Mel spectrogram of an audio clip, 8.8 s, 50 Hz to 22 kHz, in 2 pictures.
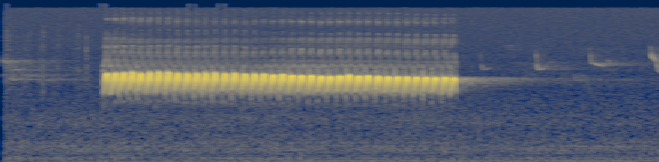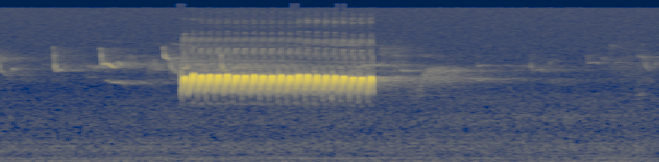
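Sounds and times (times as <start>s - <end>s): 
Eurasian nuthatch Sitta europaea trill: 0.7s - 3.4s, 4.4s - 7.7s.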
